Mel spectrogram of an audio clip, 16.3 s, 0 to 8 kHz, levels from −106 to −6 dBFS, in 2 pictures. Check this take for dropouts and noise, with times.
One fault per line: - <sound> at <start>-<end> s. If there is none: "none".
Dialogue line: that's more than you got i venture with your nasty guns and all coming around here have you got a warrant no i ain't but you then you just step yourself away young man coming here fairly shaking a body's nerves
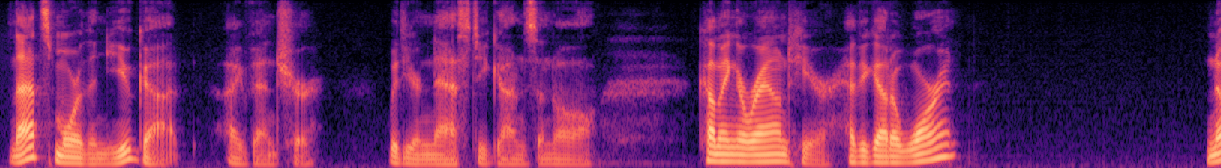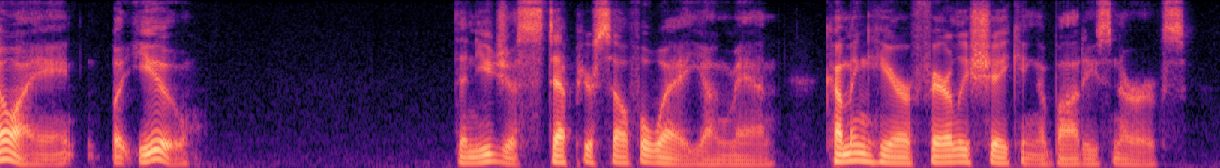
none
